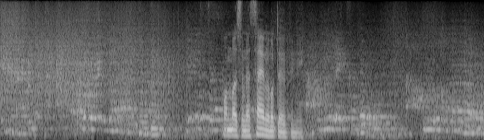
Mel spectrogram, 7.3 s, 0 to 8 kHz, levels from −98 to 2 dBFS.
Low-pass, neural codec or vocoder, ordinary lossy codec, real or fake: none; codec, 16 kHz, 0.5 kbps, X-Codec, HuBERT features, trained on general audio; none; fake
